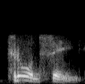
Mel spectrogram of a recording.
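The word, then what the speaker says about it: TRÅDFRI: Trodfi? How do I say them? – It's pretty close. Trodfi is the correct pronunciation, but I think I got it when you said it.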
